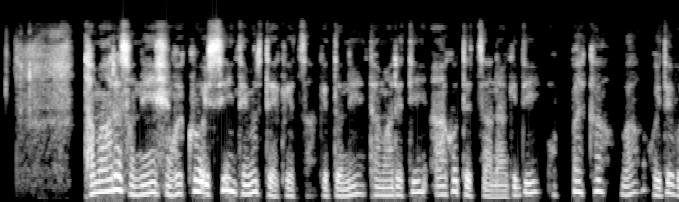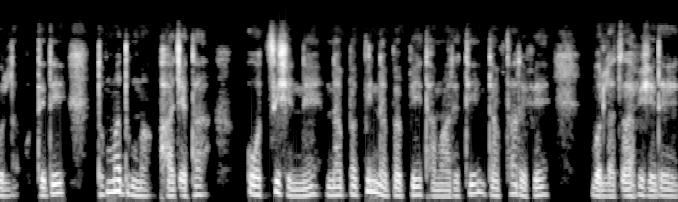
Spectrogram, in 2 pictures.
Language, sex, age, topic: Gamo, male, 18-24, government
